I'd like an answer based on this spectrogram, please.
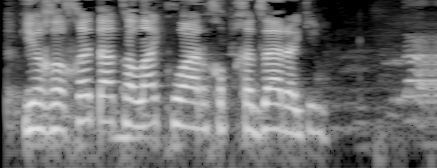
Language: Abkhazian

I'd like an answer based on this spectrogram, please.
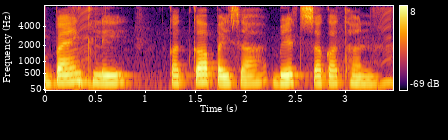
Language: Chhattisgarhi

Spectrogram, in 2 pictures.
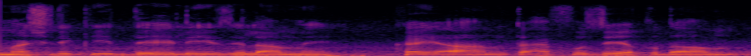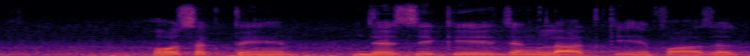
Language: Urdu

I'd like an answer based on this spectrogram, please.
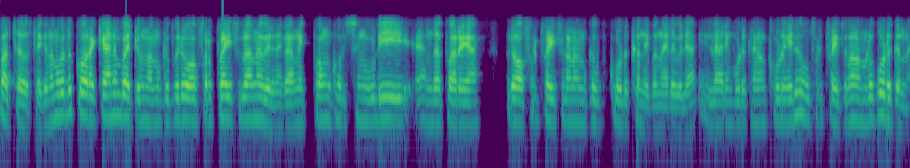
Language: Malayalam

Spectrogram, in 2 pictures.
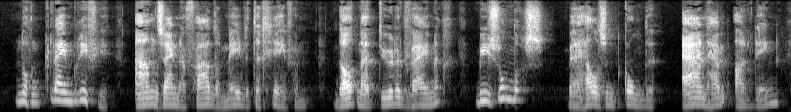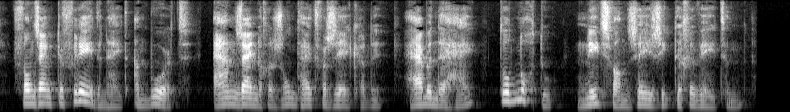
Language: Dutch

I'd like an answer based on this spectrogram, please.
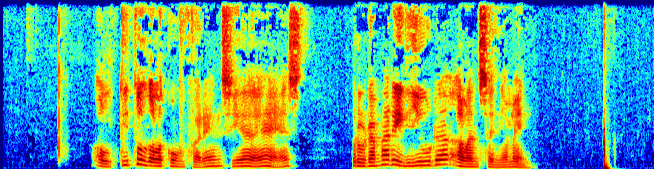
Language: Catalan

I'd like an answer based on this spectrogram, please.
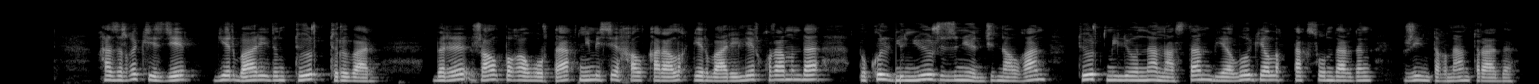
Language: Kazakh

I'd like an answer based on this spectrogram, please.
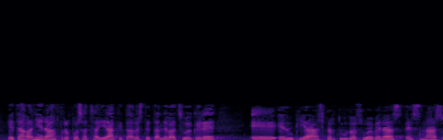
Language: Basque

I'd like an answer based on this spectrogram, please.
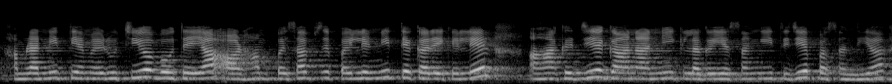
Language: Maithili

